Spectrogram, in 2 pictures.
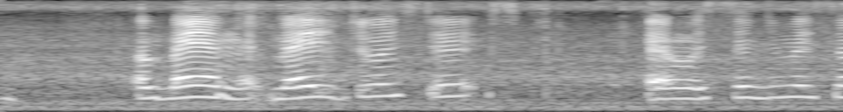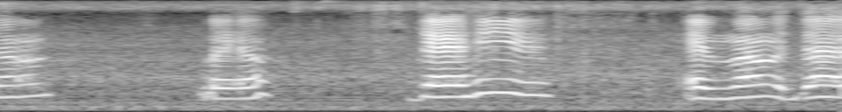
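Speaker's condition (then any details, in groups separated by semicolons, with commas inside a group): Spinal muscular atrophy type 2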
